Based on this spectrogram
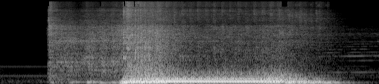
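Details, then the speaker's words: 2011 Mercedes-Benz E550 4Matic V8 test start after starter replacement, catalytic converter removed, run about 3 seconds. Quick crank, catches cleanly, loud even idle, then shut off. Normal start; new starter working. "Wow. Sounds like a real sports car."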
